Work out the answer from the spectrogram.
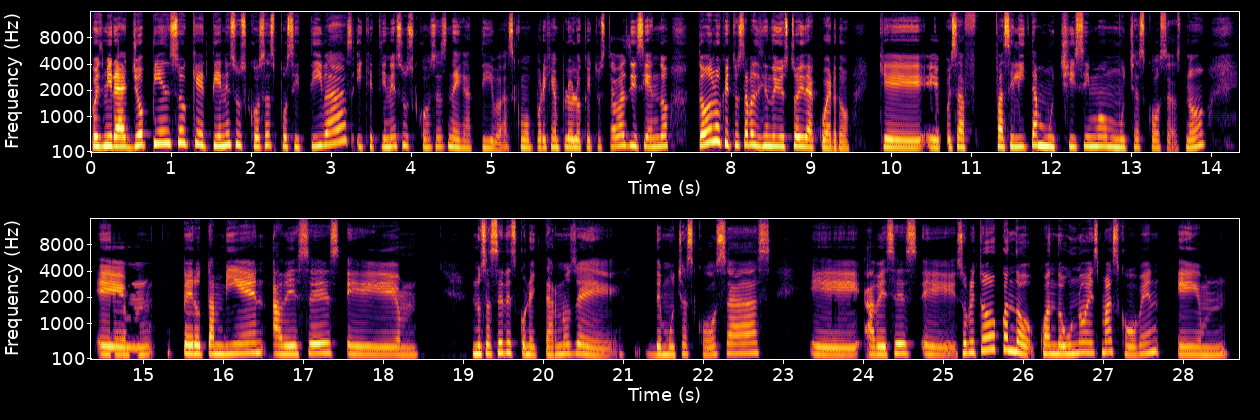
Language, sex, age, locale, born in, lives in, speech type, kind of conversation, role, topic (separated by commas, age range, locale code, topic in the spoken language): Spanish, female, 30-34, es-MX, Mexico, United States, conversation, unstructured, none, ¿Cómo crees que la tecnología cambia nuestra vida diaria?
